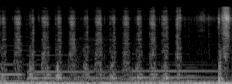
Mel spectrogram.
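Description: A coin scraping quickly back and forth across the scratch-off coating of a paper lottery ticket, in even rasping strokes about ten a second.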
